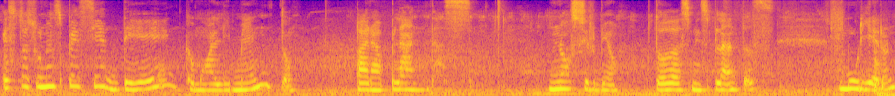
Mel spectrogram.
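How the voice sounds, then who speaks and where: A woman with a Colombian accent, a fairly high pitch and ordinary pitch variation, speaking at a very slow pace over noticeable background noise. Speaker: Spanish teacher. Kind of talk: casual vlog talk to camera for language learners.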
